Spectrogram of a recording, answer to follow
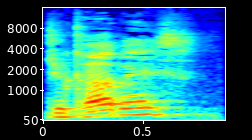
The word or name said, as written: jkaabes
